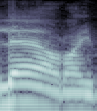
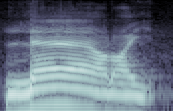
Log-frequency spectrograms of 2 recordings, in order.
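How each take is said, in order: First: The vowel of 'la' is cut short. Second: The vowel of 'la' is fully lengthened. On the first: It turns into an affirmation rather than a negation. The speaker calls it wrong. "لا أقول لا ريب" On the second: It denies that there is any doubt. The speaker calls it right. "ولكن أقول لا ريب"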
